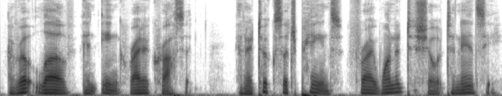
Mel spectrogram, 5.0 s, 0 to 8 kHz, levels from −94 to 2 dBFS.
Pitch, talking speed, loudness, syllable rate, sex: 95 Hz, 250 wpm, -20 LUFS, 5.8 syllables/s, male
